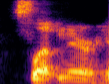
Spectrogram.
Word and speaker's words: Sletnir: Sletnir, yep. – Mm-hmm. Like slept or slut? – Slep. S-L-E-P.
